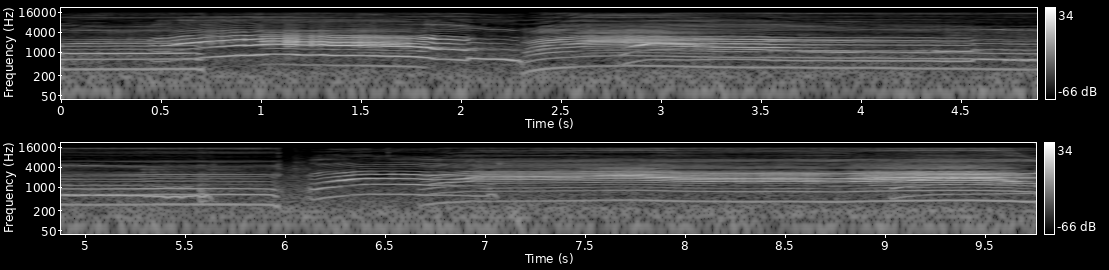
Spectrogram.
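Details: Quarrelling pair of pet cats, including Xiaohui, noisy whenever they meet; three long harmonic yowls rising sharply at each onset, then held and wavering, separated by short gaps, the second voice joining in.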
